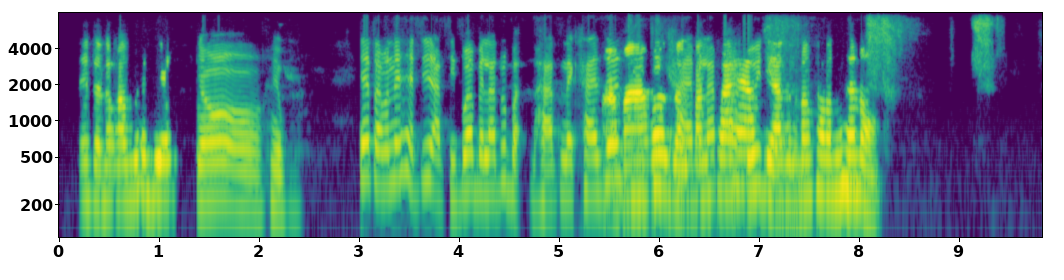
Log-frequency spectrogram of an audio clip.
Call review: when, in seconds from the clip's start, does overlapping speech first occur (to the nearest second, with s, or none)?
5 s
